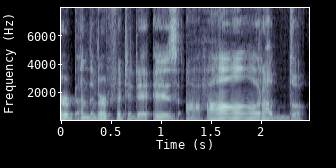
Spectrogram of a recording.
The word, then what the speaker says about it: عارض: The letter Ain, you pronounce it from the back of your mouth, and it is the equivalent of pronouncing 3 A's together, but obviously we do not extend that much.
